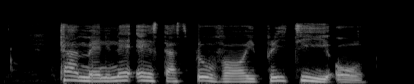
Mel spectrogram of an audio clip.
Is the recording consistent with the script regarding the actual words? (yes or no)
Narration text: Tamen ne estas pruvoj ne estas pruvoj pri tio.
no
